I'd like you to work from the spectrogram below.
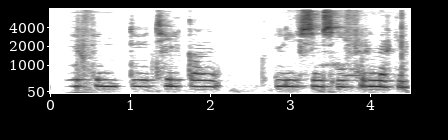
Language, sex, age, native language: Icelandic, male, 13, Icelandic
